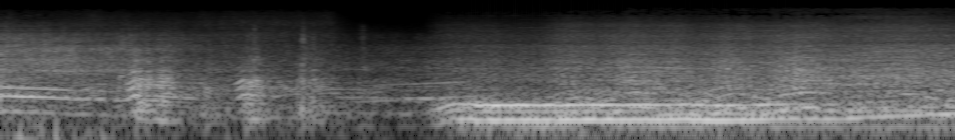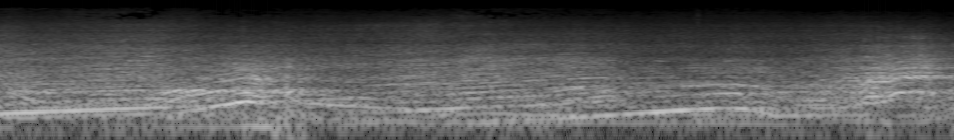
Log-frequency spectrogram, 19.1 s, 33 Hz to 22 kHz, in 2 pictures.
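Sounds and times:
engine revving: 0:13.3 - 0:19.0.

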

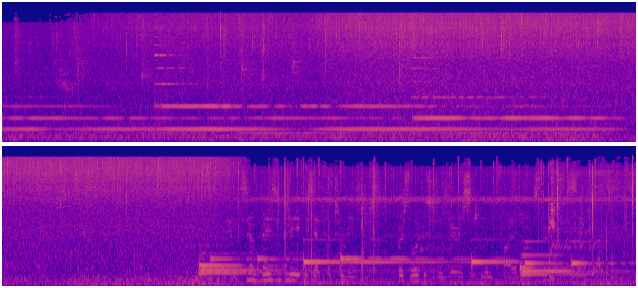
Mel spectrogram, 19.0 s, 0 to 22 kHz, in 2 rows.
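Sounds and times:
ringing bell-like tones: 0:00.0 - 0:09.3, 0:13.1 - 0:17.6
rain falling on wet ground: 0:00.0 - 0:19.0.

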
